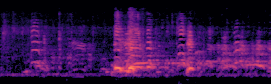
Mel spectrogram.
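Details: Whooper swans feeding on a winter lake in Kuusamo, Finland, give loud, bugling honks, a few overlapping trumpet notes with softer calls from other birds between them.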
